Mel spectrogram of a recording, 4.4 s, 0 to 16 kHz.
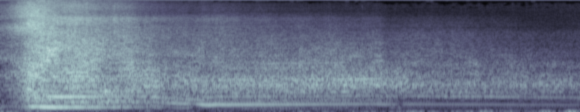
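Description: Porsche 718 Cayman GT4's naturally aspirated four-litre flat-six driving past at speed, loudest just after the start. Its engine note drops in pitch about a second and a half in, then holds steady as it fades with the car driving away.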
